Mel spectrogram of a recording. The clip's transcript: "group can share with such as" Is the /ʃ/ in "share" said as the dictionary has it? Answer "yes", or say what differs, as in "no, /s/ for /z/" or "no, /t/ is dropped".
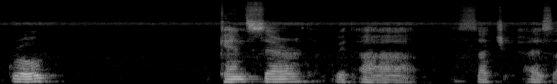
no, /s/ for /ʃ/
